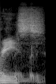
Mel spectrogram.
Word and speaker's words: Rhys: And it's like, but it's like weird, but funny, and Matthew Rhys, I think I don't know how to say his last Reese.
